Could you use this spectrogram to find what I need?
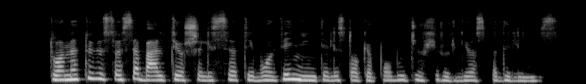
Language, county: Lithuanian, Klaipėda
